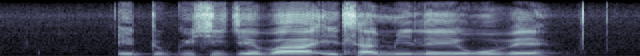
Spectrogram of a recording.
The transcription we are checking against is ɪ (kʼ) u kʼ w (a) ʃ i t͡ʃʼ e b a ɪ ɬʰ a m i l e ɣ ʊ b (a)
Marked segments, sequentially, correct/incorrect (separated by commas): incorrect, incorrect, incorrect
